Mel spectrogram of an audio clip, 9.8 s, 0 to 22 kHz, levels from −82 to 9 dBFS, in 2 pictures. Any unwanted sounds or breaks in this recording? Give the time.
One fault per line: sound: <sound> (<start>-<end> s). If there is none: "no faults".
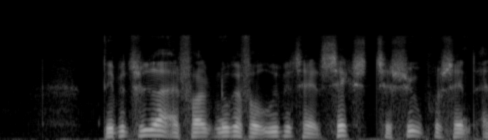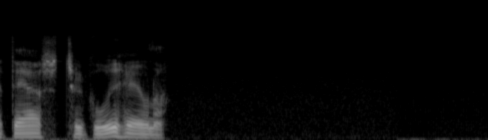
no faults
